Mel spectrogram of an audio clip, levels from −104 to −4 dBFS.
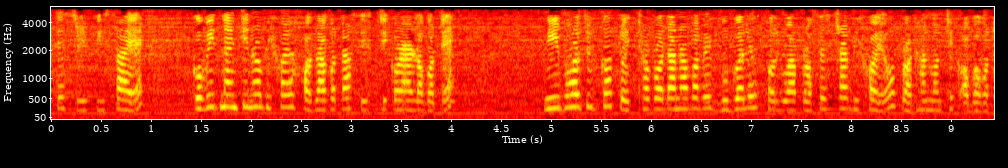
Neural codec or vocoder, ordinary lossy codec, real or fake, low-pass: vocoder, 44.1 kHz, 128 mel bands, Pupu-Vocoder; none; fake; 5.4 kHz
